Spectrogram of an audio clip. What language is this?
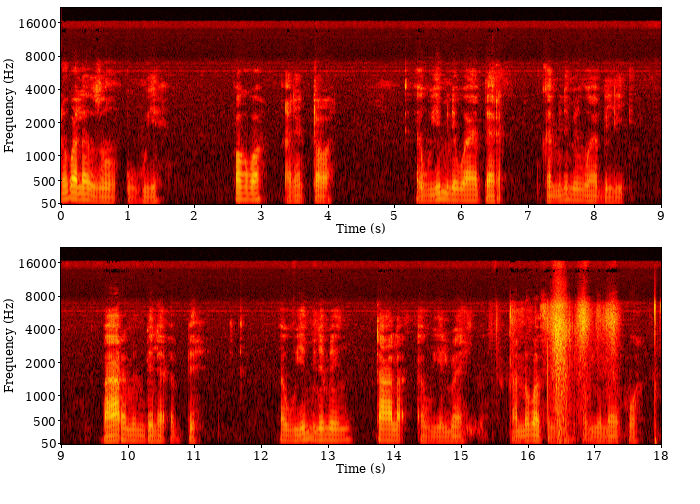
Southern Dagaare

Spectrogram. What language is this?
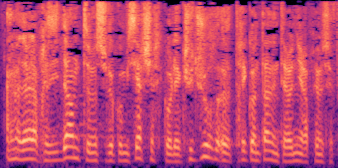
French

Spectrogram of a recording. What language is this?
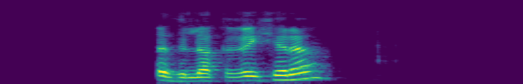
Kabyle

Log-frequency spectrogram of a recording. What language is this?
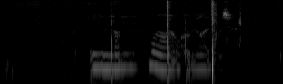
Chinese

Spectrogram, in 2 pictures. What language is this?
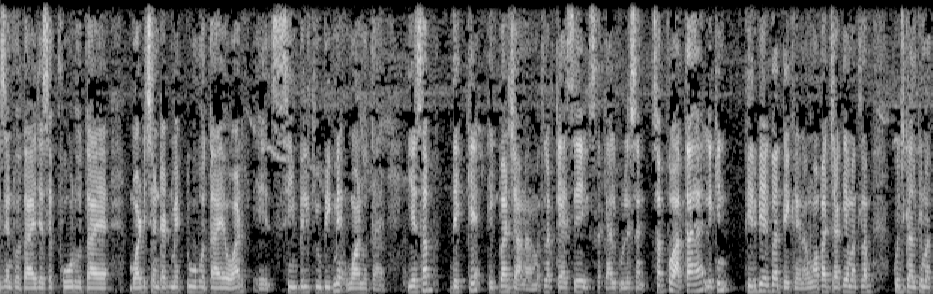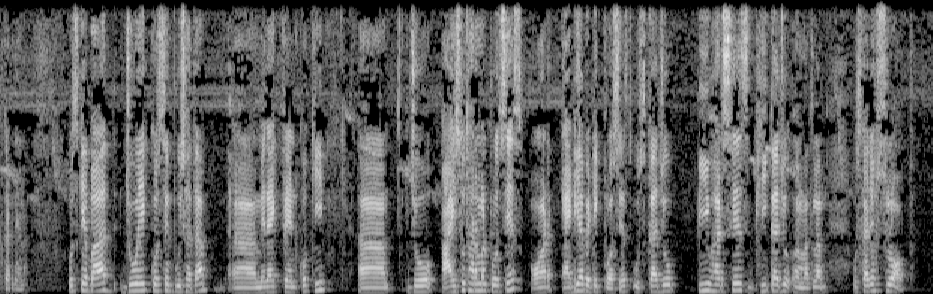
Hindi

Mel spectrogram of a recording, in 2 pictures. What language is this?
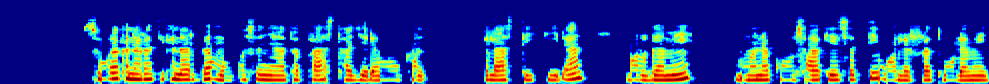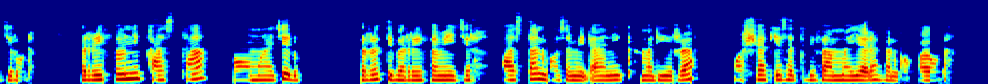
Oromo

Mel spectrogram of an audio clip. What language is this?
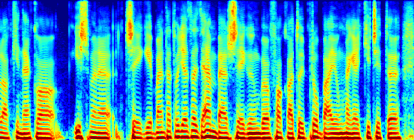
Hungarian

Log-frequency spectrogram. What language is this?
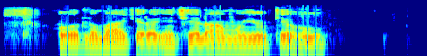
Gawri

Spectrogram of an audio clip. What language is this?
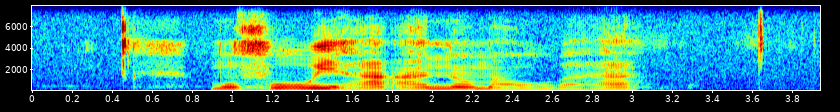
Venda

